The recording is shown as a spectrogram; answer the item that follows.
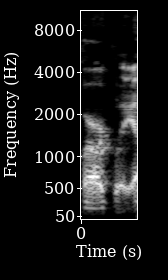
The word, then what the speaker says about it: Berkeley: I used to call him Reverend Berkeley until someone corrected me. It's actually pronounced Barkley.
